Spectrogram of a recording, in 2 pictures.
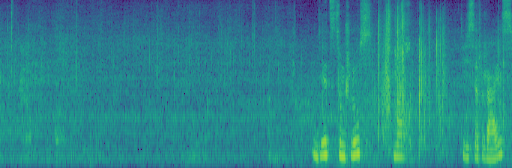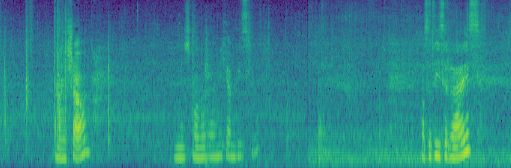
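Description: A wooden spatula scrapes and stirs food in a pan.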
